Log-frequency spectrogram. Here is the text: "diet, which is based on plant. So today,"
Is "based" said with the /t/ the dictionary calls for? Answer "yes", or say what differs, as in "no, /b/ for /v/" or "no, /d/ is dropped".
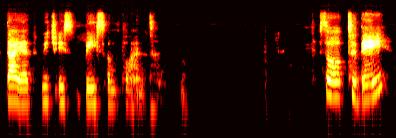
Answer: yes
